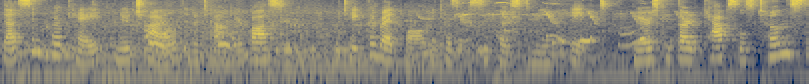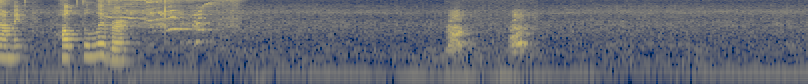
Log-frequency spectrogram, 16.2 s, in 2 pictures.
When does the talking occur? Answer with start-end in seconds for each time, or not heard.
0.0-9.4.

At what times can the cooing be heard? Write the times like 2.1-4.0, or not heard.
0.0-7.0.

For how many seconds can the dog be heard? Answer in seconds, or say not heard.
5 s.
